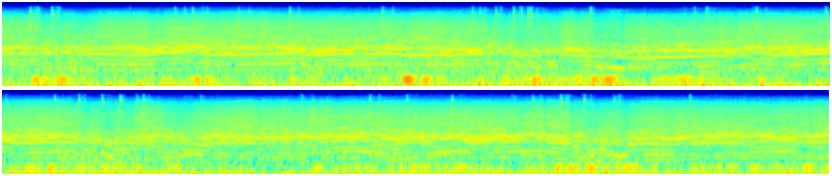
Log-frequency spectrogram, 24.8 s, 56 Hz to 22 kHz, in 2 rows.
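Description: F1 2015 race cars lapping the Hungarian Grand Prix in the video game, engines whining and revving up and down through the gears in a continuous loud drone, with no voice over it.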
